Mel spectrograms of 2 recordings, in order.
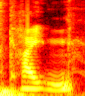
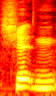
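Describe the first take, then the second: First: The word begins with a k sound. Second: The word begins with an sh sound. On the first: The speaker calls it right. "I even put the word kite, K I T E, dash I N" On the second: The speaker calls it wrong. "it's not chitin"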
